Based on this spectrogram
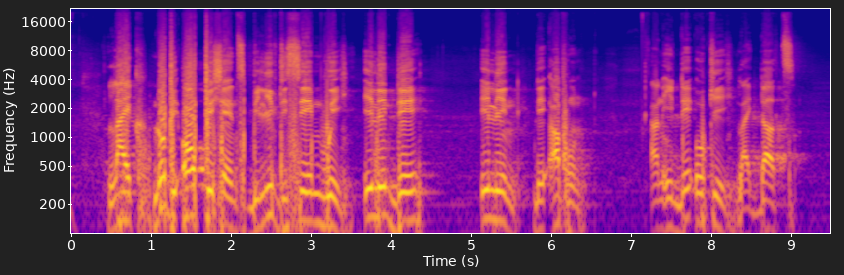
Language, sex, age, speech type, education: Nigerian Pidgin, male, 15-29, spontaneous, tertiary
